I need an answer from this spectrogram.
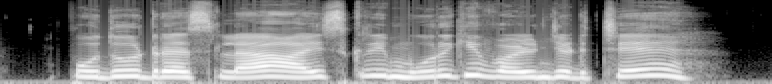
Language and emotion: Tamil, sad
